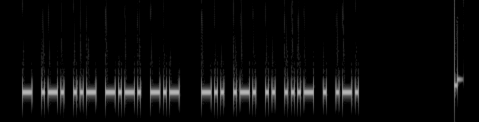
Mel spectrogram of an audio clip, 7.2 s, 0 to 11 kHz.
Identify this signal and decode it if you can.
Morse code, heard as a keyed tone, about 25 wpm, 700 Hz. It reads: TRUCK DRIVER
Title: Practice QSO - Exchange 3 - More Info - 25wpm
